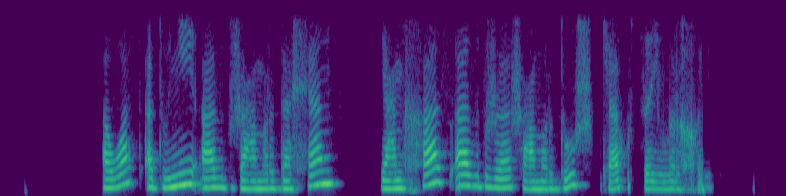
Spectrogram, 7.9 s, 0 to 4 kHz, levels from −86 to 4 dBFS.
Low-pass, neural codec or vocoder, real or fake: 3.6 kHz; none; real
